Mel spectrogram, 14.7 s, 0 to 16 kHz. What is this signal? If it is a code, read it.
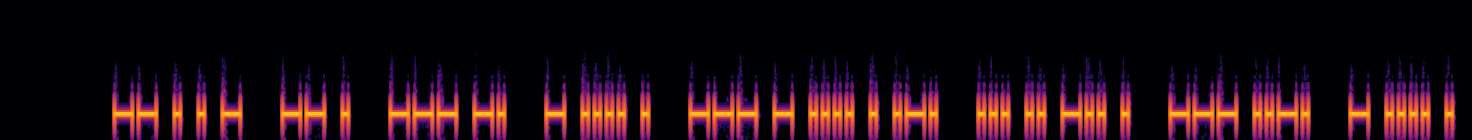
Morse code, heard as a keyed tone, about 20 wpm, 700 Hz. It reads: MEET ME ON THE OTHER SIDE OF THE
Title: Sentences with 6-Word Phrases - 20wpm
